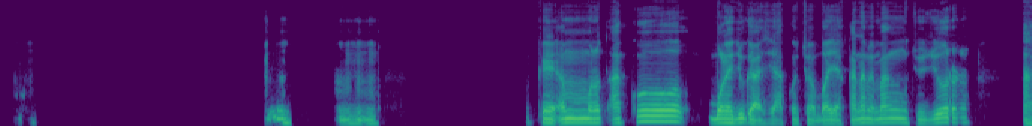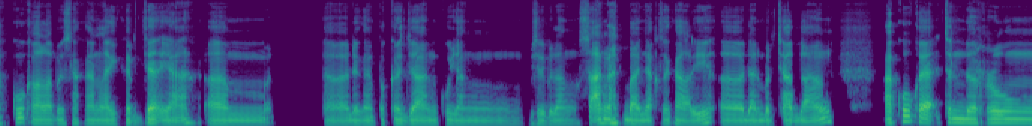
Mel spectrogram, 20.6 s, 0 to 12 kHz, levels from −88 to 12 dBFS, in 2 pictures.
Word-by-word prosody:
Heeh. - - -27 2.3
Mhm, 105 -1 -2 0.5
mhm 95 +2 -4
mhm. - - -7 1.5
Oke, 105 +1 +1
mmm, 110 +1 +4
menurut 110 0 +3
aku, 105 +6 -2 0.7
boleh 105 +1 +5
juga 105 -5 +2
sih 95 - -10
aku 95 - -5
coba 90 -1 -2
ya, 90 -2 0
karena 105 +4 0
memang, 110 +1 +1
jujur, 120 +6 -1 0.5
aku 95 +7 -2
kalo 95 -3 0
misalkan 95 -1 -5
lagi 85 -1 -2
kerja 80 +6 +2
ya, 85 +5 -1 0.2
mmm, 85 -1 -2 0.6
eee, 80 - -4
dengan 85 0 -3
pekerjaanku 85 -1 -2
yang, 80 -1 -4 0.6
bisa 85 -1 -6
dibilang 85 +1 -4
sangat 100 +1 +3
banyak 85 -3 +1
sekali, 90 +2 -1
eee, 85 -6 -2
dan 80 -1 -1
bercabang. 80 - 0 0.5
Aku 105 +9 +3
kayak - - +5
cenderung, 105 -2 +3
95 Hz, 115 wpm, -24 LUFS, 85-105 Hz, 2.3 s, boleh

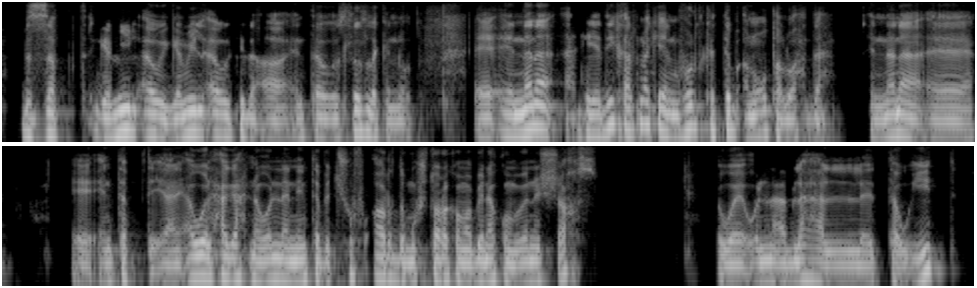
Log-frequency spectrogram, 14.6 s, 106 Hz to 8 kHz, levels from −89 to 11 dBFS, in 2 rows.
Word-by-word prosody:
بالضبط، 130 +1 -2
جميل 135 +5 +5
أوي، 125 -4 +2
جميل 130 +6 +4
أوي 125 -2 0
كده، 120 -3 -2
آه 105 -1 -5
أنت 115 +1 -5
وصَلِت 110 +6 0
لك 120 -6 0
النقطة 100 0 -5 0.4
آآ، 115 +3 -1
إن 125 +3 +7
أنا، 160 0 +5 0.2
هي 125 -1 +2
دي 180 - +3
خلّي 150 -6 0
في 190 - -5
بالك 180 -3 0
المفروض 150 +4 +2
كانت 145 -2 -4
تبقى 140 -5 +1
نقطة 130 +2 0
لوحدها، 105 -1 -5 0.3
إن 110 +2 0
أنا 120 -4 +3
آآ، 105 -1 -2 0.6
أ - - -5
أنت - - -2
بت - - -10
يعني 105 +2 -4
أول 135 -1 +5
حاجة 130 -1 +1
إحنا 125 -1 -2
قُلنا 120 0 +2
إن 115 - +4
أنت 120 +1 0
بتشوف 135 +4 -6
أرض 125 -2 0
مشترَكة 115 +2 0
ما 110 - +3
بينك 120 +2 0
ومابين 110 +2 +1
الشخص 115 -2 -6 0.9
وقُلنا 105 +2 0
قبْلها 115 +1 -1
التوقيت، 105 - -3
120 Hz, 195 wpm, -23 LUFS, 110-130 Hz, 0.9 s, إن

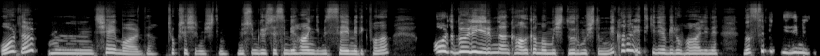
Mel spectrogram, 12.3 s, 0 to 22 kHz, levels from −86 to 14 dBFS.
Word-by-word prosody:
orada, 300 - +3 0.3
ııı, 220 -2 0
şey 260 -4 0
vardı, 180 -1 -3
çok 240 -1 -7
şaşırmıştım. 185 -3 -6
Müslüm 200 +2 -3
Gürses'in 215 0 -2
bir 215 +1 +3
"Hangimiz 210 -3 +1
Sevmedik" 195 -2 0
falan. 215 +6 -2 0.6
Orada 340 -7 +3
böyle 335 0 +7
yerimden 275 -4 +4
kalkamamış, 225 -2 +1
durmuştum. 205 -4 -1
Ne 280 +6 -2
kadar 415 +1 +1
etkiliyor 245 - -2
bir 225 -1 -1
ruh 220 -3 -2
hâlini. 210 0 -1 0.4
Nasıl 270 - 0
bir 370 -2 -7
dizi. 270 -2 0
225 Hz, 125 wpm, -18 LUFS, 205-260 Hz, 0.6 s, böyle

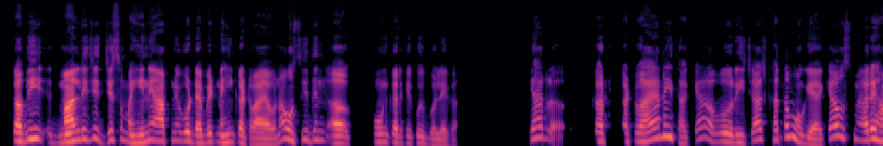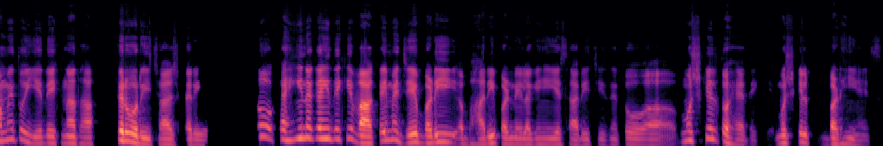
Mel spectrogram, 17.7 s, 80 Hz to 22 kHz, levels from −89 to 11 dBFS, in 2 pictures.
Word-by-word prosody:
कभी 230 +5 +5 0.2
मान 175 +4 +10
लीजिए 235 +2 -3
जिस 220 +2 -8
महीने 165 0 -1
आपने 200 +1 -13
वो 200 0 +1
डेबिट 175 +3 -2
नहीं 160 +1 -3
कटवाया 135 -7 +1
हो 120 - -5
ना - - -4
उसी 220 +5 -10
दिन 215 0 -11
अ, 155 -4 +4
फ़ोन 170 +5 -11
करके 160 -3 -6
कोई 145 -1 -10
बोलेगा 120 -3 -11 0.8
यार 265 +2 -4 0.5
कर 195 - +1
कट - - -11 0.2
कटवाया 185 +6 0
नहीं 290 0 +2
था - - -8
क्या? 240 - -10
वो 180 -1 -3
रिचार्ज 195 +8 -5
खत्म 285 +6 -4
हो - - -4
गया 135 -5 -2
है 120 - -5
क्या 275 - -3
उसमें? 245 -7 -10
अरे, 235 +4 +4
हमें 220 +2 -2
तो 220 -2 -5
ये 145 -6 -4
देखना 145 0 -2
था, 135 -1 -5 0.3
फिर 210 - +12
वो 180 - +8
रिचार्ज 120 -4 -2
करिए। 115 -2 -7 0.5
तो 285 -2 -1
कहीं 230 +1 0
न 265 - +4
कहीं 250 -1 +5
देखिए 235 +1 -4
वाक़ई 155 +2 +8
में 220 -1 -2
जेब 170 +2 +4
बड़ी 165 +3 +1
अ, - - -8
भारी 125 +4 -4
पड़ने 130 -3 -5
लगी 125 -1 -7
है 125 - -11
ये 125 - -6
सारी 115 -1 -9
चीज़ें 120 +1 -21
तो 125 -2 -9
अ, 115 -1 -8
मुश्किल 210 +5 -3
तो 170 - +4
है 115 -7 -6
देखिए 105 +1 -30
मुश्किल 160 +2 -3 0.2
बढ़ी 130 0 -2
है 105 -1 -20
इससे। - - -29
165 Hz, 240 wpm, -26 LUFS, 130-215 Hz, 0.8 s, फिर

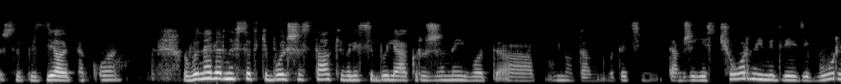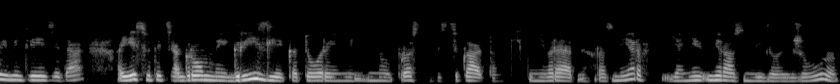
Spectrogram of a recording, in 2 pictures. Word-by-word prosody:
Что-то 190 -5 -8
сделать 185 0 +6
такое. 205 +2 -7 0.6
Вы, 215 +6 +7
наверно, 275 -1 +9
все-таки 250 -1 0
больше 230 +1 +3
сталкивались 215 -3 -1
и - - -3
были 205 +1 +1
окружены 195 +1 -3
вот, 180 0 -5
а, 170 -1 -8
м, - - -23
ну, 190 -2 -13
там 160 -2 -12
вот 170 - -20
этими, 190 +2 -12
там 180 0 -8
же 190 +2 -4
есть 190 -1 -3
черные 250 0 +2
медведи, 195 -4 +1
бурые 220 +7 0
медведи, 195 -3 -1
да. 195 +7 -8 0.3
А - - -3
есть 220 +5 +4
вот 205 - -4
эти 200 - -5
огромные 195 -2 +1
гризли, 195 0 +3
которые, 175 +1 -4
не 165 0 -13
ну, 175 -2 -11
просто 185 +1 -7
достигают 165 +1 -6
там 155 -1 -21
каких-то - - -18
невероятных 165 0 -6
размеров. 190 +7 -6 0.2
Я 175 - -10
ни 180 +3 -5
ни 200 +1 -1
разу 180 -3 -4
не 165 - -11
видела 160 -1 -9
их 155 0 -11
вживую. 170 +5 -6
190 Hz, 175 wpm, -21 LUFS, 175-210 Hz, 0.6 s, наверно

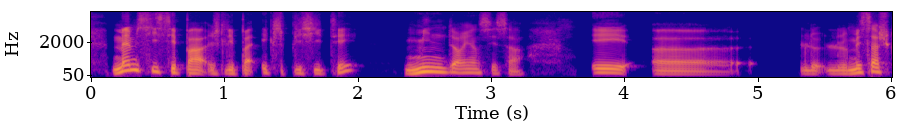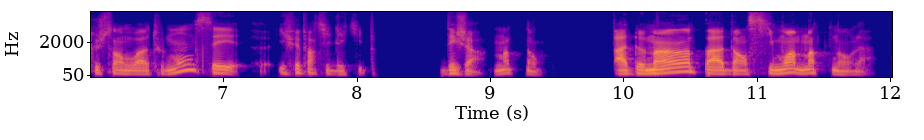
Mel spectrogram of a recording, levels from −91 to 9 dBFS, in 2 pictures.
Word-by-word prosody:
même 215 +4 +6
si 180 -5 -3
c'est 140 -2 -1
pas 120 -2 +3
je 105 - -9
l'ai 110 - -2
pas - - -2
explicité, 115 - -7 0.3
mine 155 +8 +4
de - - 0
rien, 130 0 -4
c'est 110 -4 -11
ça 90 -5 -11 0.5
et 135 -3 0
heu, 95 -3 -6 0.5
le - - -7
le 105 0 -5
message 140 +7 +2
que - - -6
je 110 - -10
ça 115 - -1
envoie 105 -1 0
à - - -3
tout 105 - -13
le 110 - -2
monde, 215 - 0
c'est: 120 - -1 0.3
«Il - - -9
fait - - -3
partie - - -6
de - - -10
l'équipe, - - -14 0.5
déjà, 105 -1 -3
maintenant. 120 0 -7 0.5
Pas 105 - +6
demain, 115 +10 +7
pas 110 -8 +5
dans 100 0 0
6 110 - -4
mois, 135 +5 +5
maintenant, 115 -7 -2
là». 90 - -14
115 Hz, 210 wpm, -23 LUFS, 105-135 Hz, 0.5 s, demain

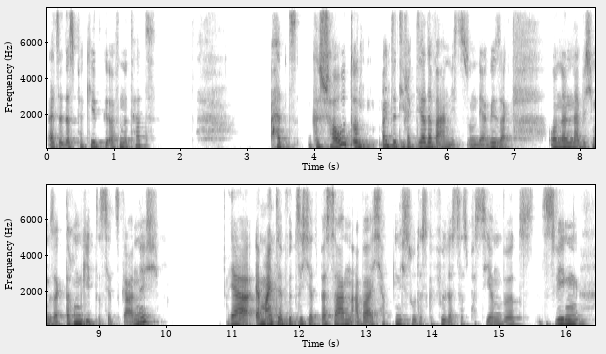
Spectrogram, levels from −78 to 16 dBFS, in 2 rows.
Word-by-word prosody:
als 235 0 -2
er 210 - -2
das 215 +1 -2
Paket 225 0 -5
geöffnet 205 +1 -4
hat. 255 0 -8 1.8
Hat 225 -1 -2
geschaut 230 +8 +2
und 240 0 0
meinte 250 -2 +3
direkt: 230 0 -5
„Ja, 235 +1 +4
da 230 -1 +4
war 200 -2 +1
nichts.” 170 0 -7
Und - - -6
ja, - - -4
wie 210 - +1
gesagt, 210 - -4 0.5
und 210 -1 +1
dann 210 0 +3
habe 195 0 -2
ich 195 +1 -5
ihm 210 - 0
gesagt: 170 -1 -4
„Darum 225 +1 +6
geht 205 0 -4
es - - -8
jetzt - - -12
gar - - -2
nicht.” 300 +6 +1 1.0
Ja, 220 -1 +6
er 205 - +4
meinte, 225 +4 +6
er 220 - -3
wird 240 0 -2
sich 230 -1 -1
jetzt 205 -1 -5
bessern, 210 -1 +1
aber 190 0 0
ich 195 0 -6
habe 210 0 -11
nicht 215 -1 -1
so 200 -2 -7
das 190 0 -10
Gefühl, 190 +2 -6
dass - - -7
das 185 -1 -12
passieren 190 -3 -6
wird. 180 0 -5 0.2
Deswegen 220 +3 +3
215 Hz, 185 wpm, -24 LUFS, 200-230 Hz, 1.8 s, Darum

